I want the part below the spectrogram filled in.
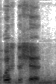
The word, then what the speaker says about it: Worcestershire: But, yeah, Worcestershire. – Worcestershire. – Worcestershire, yes. – So the C is silent.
